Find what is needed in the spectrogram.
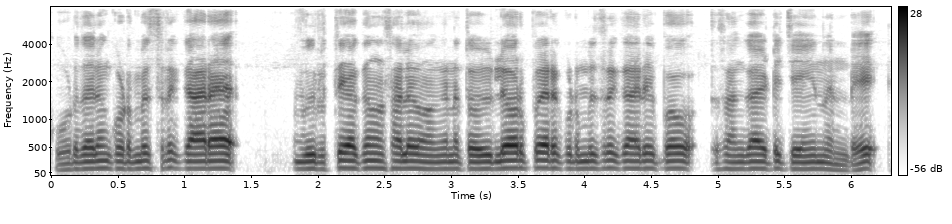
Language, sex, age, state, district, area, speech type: Malayalam, male, 30-45, Kerala, Wayanad, rural, spontaneous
